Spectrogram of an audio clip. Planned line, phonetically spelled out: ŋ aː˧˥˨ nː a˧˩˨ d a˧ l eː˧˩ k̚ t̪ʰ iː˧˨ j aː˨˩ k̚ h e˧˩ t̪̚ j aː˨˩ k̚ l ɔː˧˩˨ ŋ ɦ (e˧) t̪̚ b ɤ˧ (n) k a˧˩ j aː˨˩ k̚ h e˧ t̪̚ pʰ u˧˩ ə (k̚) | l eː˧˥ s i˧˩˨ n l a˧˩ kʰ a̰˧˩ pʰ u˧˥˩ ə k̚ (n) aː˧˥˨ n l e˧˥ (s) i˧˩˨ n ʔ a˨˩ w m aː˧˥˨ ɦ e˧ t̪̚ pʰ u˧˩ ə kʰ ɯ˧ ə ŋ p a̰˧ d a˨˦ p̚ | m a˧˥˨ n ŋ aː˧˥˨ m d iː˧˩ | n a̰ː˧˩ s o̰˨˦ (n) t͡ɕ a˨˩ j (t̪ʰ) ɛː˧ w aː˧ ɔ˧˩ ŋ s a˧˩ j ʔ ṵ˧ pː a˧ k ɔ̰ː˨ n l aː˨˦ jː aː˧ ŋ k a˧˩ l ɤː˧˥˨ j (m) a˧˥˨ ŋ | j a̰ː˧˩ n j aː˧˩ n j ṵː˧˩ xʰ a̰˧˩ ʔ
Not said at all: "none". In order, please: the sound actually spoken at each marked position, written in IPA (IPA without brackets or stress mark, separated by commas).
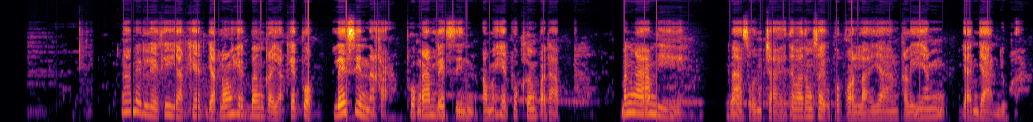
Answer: e˧, ŋ, k̚, ŋ, s, n, t̪, ɲ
